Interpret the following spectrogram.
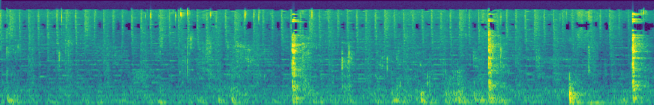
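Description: Forks clicking and scraping against bowls of macaroni a few times, the sharpest clicks about halfway through and again near the end, over quiet background music.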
